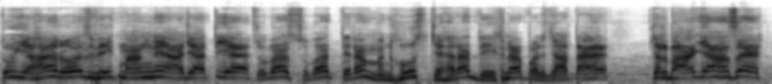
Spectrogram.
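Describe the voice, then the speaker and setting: A man's voice: high voice, normal speed, fairly bright tone, pitched above the performer's own voice. An actor voicing an angry, scornful man in a storybook tale, harsh and scolding. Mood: angry, contemptuous.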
